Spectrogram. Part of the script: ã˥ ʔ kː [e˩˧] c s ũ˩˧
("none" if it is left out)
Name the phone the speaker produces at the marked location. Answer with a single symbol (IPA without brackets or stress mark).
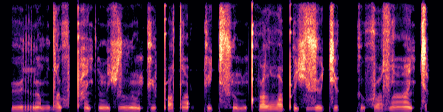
e˩˧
